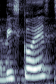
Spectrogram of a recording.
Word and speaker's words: VSCO: No, venga, Visco es, se escribe VSCO, ¿vale? Es que vi en el blog que se pronunciaba así, entonces ahora pues encima con el acento andaluz es como Visco.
